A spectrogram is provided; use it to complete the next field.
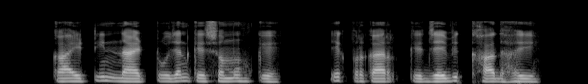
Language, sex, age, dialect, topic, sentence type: Magahi, male, 31-35, Central/Standard, agriculture, statement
